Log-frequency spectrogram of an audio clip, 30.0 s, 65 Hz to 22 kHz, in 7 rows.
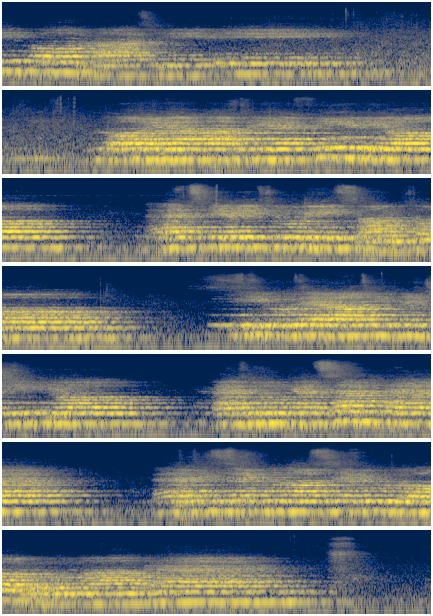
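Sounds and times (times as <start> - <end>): group singing plainchant: 0.0 - 4.6, 5.2 - 29.2.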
